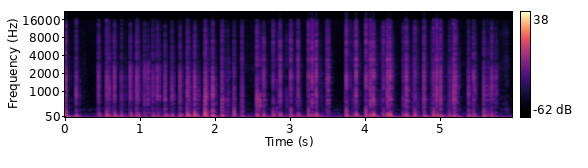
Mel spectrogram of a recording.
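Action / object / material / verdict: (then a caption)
tap / rubber-backed fabric mouse pad / fabric, rubber / none. A thin, solid, rubber-backed fabric mouse pad held in both hands is tapped and scratched on its printed side with long painted nails. The result is a rapid, continuous stream of short, dry taps with a low, thumpy body and bright, crackly edges, mixed with scratching and almost no ring.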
